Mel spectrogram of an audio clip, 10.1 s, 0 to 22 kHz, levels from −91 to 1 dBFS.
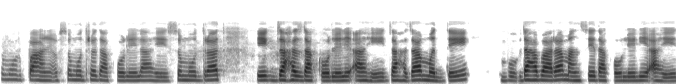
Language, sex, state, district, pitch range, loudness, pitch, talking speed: Marathi, female, Maharashtra, Pune, 185-215 Hz, -20 LUFS, 195 Hz, 100 wpm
